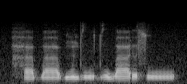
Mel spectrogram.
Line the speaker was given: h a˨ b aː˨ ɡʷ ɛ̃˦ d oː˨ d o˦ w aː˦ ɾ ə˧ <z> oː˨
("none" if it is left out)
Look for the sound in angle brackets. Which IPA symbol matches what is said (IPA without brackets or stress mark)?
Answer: s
